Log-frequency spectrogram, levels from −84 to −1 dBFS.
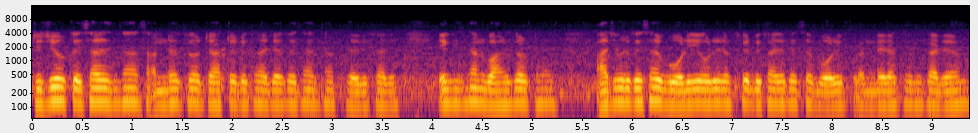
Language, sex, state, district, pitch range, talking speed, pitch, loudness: Hindi, male, Madhya Pradesh, Katni, 115-125 Hz, 180 wpm, 120 Hz, -17 LUFS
